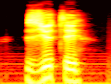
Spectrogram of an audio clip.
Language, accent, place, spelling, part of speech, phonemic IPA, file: French, France, Lyon, zyeuter, verb, /zjø.te/, LL-Q150 (fra)-zyeuter.wav
- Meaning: to eye; to ogle (to watch); to squint at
